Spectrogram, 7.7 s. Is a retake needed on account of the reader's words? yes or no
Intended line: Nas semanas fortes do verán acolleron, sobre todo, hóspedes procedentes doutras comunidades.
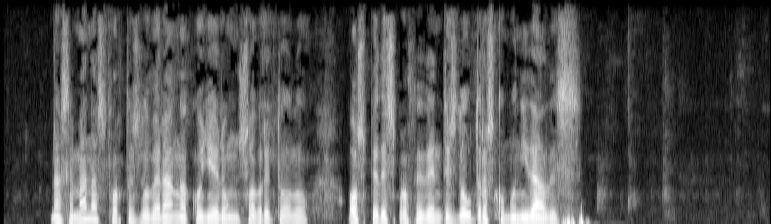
no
